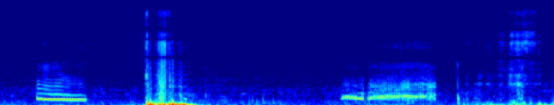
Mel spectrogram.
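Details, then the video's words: A pet cat asleep and snoring loudly, not waking even when bumped by the camera. Two low, rasping snores are separated by a clattering thump of handling noise, followed by fainter rustling. "Snoring Cat"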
